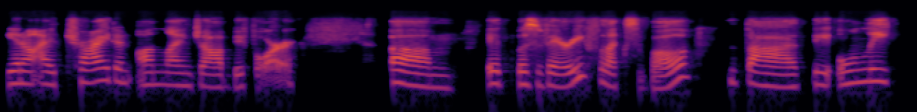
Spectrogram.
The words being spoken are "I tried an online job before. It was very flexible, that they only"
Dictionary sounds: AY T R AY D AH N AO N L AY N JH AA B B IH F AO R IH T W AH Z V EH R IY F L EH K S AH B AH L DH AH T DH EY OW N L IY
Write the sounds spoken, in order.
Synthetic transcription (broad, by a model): AY T R AY D AH N AO N L AY N JH AA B B IH F AO R IH T W AH Z V EH R IY F L EH K S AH B L DH AH T DH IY OW N L IY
